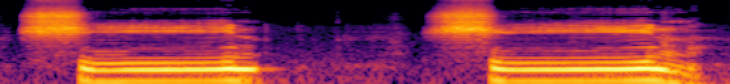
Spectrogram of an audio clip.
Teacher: शीन पढ़ेंगे, खींचकर पढ़ेंगे और सीटी की आवाज़ इससे अदा होती है।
